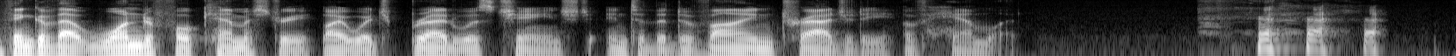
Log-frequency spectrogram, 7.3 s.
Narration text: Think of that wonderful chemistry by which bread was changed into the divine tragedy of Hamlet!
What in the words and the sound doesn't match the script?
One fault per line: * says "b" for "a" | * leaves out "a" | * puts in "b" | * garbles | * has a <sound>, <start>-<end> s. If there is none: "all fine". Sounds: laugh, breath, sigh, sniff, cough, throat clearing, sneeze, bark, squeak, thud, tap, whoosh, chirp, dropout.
* has a laugh, 6.0-6.9 s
